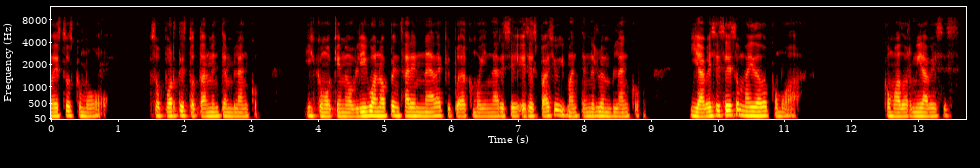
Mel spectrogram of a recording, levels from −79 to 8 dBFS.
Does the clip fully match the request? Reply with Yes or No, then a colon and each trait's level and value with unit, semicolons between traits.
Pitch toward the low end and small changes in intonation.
Yes: low, 120 Hz; narrow, 1.7 semitones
